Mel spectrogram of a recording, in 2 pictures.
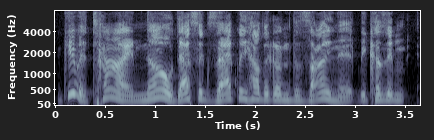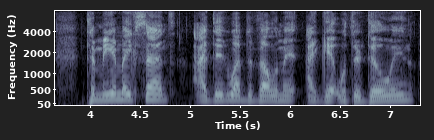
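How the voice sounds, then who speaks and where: A man in his thirties hosting a podcast, chatting casually with animated, joking asides. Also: on the high side, fairly quick, dry recording, studio quality. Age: 30s. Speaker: podcast host.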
